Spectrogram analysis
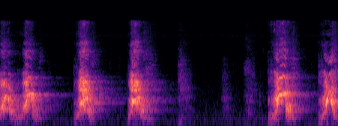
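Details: Black Giant Schnauzer Moses and gray Elsa at play, trading short gruff growling barks: a quick double burst, two single harsh yaps about a second apart, a pause, then two more rough bursts.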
